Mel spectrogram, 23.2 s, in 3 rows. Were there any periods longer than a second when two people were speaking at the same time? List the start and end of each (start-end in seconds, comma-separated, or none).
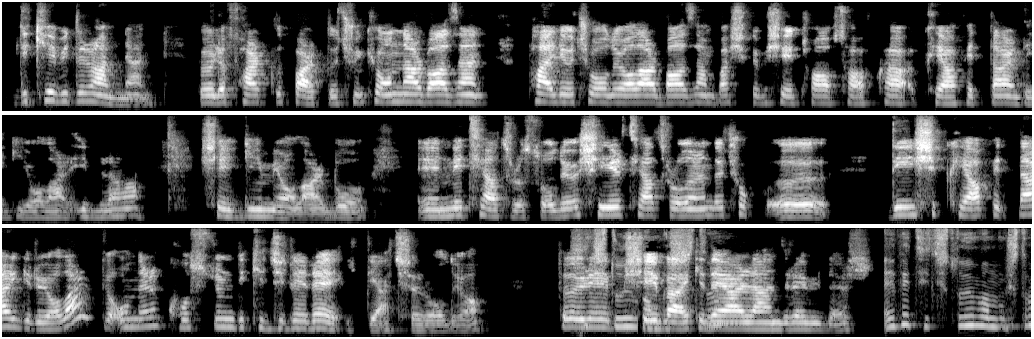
19.7-21.0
